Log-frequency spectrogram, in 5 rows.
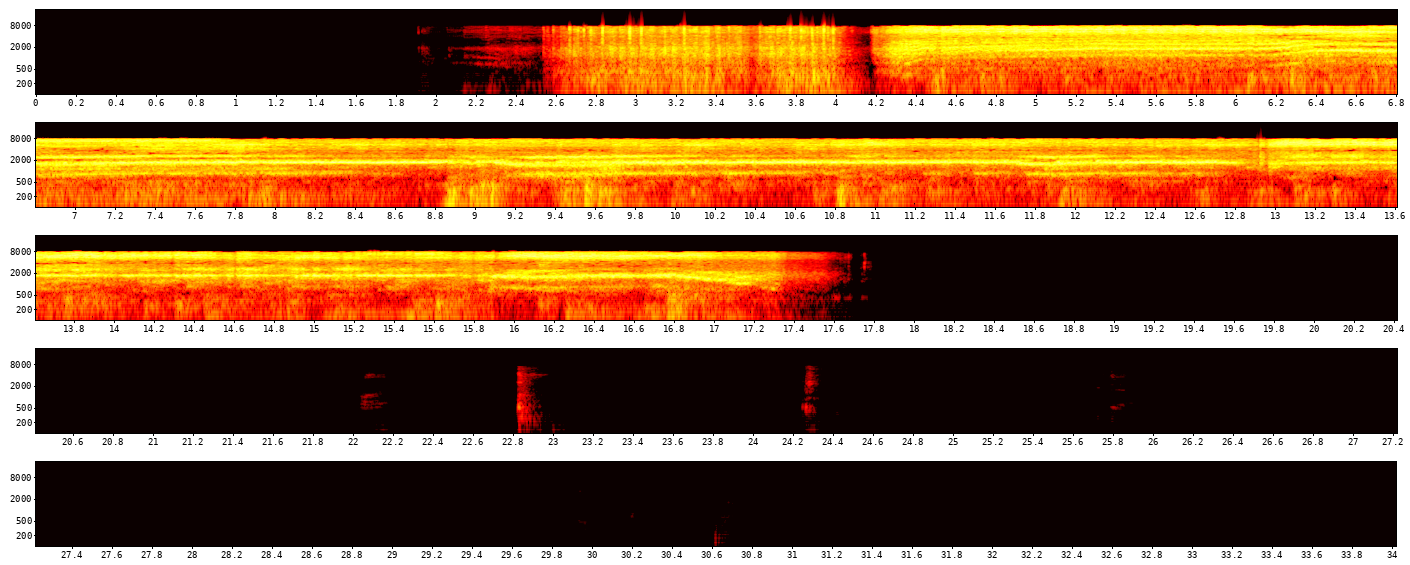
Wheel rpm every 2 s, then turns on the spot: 0, 10, 110, 200, 230, 230, 230, 230, 130, 0, 0, 0, 0, 0, 0, 0, 0.
none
